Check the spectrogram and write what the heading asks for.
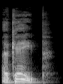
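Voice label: "agape", British English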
